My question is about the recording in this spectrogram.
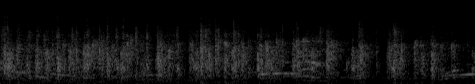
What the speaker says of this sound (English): somebody give the Lord a hand clap of praise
